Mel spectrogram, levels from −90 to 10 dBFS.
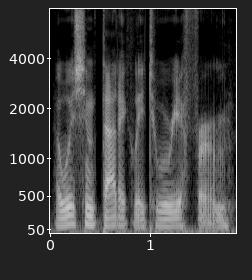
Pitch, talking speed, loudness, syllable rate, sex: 105 Hz, 160 wpm, -20 LUFS, 5.7 syllables/s, male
